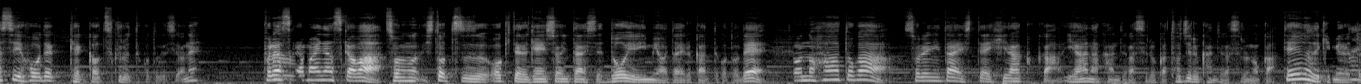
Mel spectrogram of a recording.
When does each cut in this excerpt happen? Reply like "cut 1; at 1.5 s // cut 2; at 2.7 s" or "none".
cut 1; at 2.6 s // cut 2; at 3.8 s // cut 3; at 5.3 s // cut 4; at 7.8 s // cut 5; at 12.8 s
